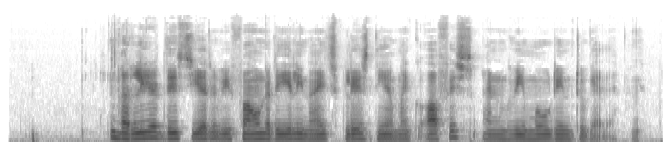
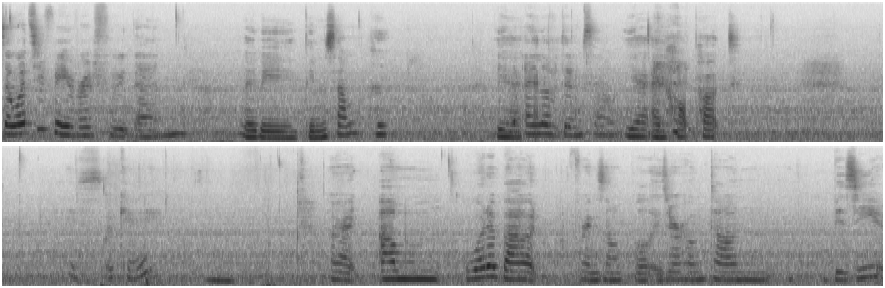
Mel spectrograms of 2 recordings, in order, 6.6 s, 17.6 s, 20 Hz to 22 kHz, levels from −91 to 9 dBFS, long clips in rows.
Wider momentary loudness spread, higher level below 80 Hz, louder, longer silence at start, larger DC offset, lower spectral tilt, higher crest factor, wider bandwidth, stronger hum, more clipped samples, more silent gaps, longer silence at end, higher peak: first, 21 LU vs 14 LU; second, -56 dBFS vs -36 dBFS; second, -26 LUFS vs -18 LUFS; first, 0.3 s vs 0 s; neither; about the same, -5.5 dB/octave vs -6 dB/octave; about the same, 20 dB vs 18 dB; second, 14.5 kHz vs over 20 kHz; neither; neither; neither; first, 0.25 s vs 0 s; second, -8 dBFS vs 0 dBFS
